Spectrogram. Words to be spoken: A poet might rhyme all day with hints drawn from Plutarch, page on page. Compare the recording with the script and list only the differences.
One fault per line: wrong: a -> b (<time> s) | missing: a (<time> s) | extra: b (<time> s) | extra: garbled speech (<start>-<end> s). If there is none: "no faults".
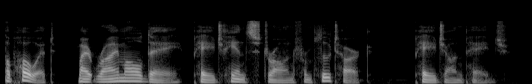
wrong: with -> page (1.9 s)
